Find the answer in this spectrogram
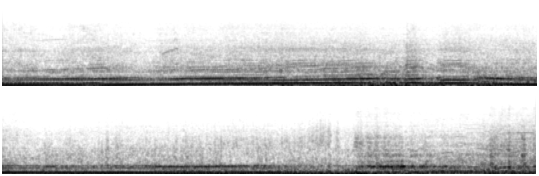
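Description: Daihatsu Mira rollover car's small engine heard close up, revving higher as the car accelerates, easing off about four seconds in, then running steadily. Near the end there are a few sharp knocks as the car tips over.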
